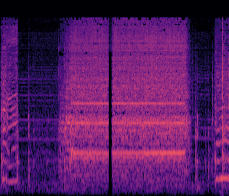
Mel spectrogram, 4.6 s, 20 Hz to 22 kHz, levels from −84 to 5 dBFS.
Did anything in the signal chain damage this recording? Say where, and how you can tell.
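Yes. AAC frame loss with muting at 2.14 to 2.25 s, in the codec stage. The sound fades out and back in around a gap of roughly 85 ms, which fits two lost AAC frames. With no data for those frames, the decoder filled their spectrum with zeros. The overlapping transform windows on either side then tapered the signal down and up, so the hole has soft edges rather than the hard cut a sample-level dropout would leave.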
